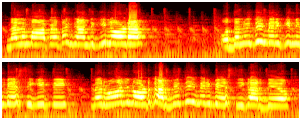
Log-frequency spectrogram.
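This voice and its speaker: A woman's voice: very high voice, fairly even intonation, racing, sharp tone, faint music behind. A woman playing an indignant, fed-up young wife. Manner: indignant, complaining. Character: fed-up young wife standing her ground. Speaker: actress in a family skit.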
